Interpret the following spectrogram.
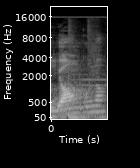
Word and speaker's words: Yongnuo: Luci più potenti a LED sono ad esempio lo Yongnuo, si pronuncia così, 300 LED.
